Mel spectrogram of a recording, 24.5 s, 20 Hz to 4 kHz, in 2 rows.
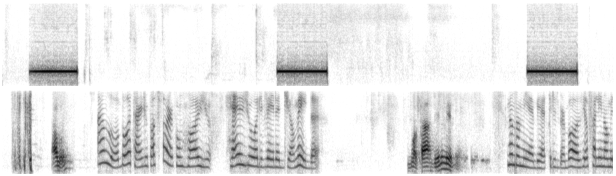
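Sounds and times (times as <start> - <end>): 
telephone ringback tone on an outgoing call: 0.6 - 1.5, 5.5 - 6.5, 10.5 - 11.5
speech: 13.3 - 13.7, 14.3 - 18.7, 20.4 - 21.7, 22.3 - 24.4.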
